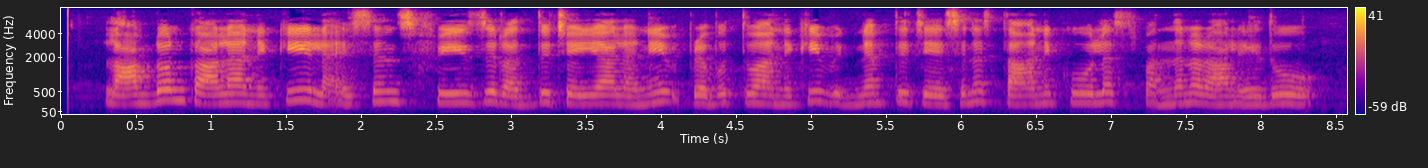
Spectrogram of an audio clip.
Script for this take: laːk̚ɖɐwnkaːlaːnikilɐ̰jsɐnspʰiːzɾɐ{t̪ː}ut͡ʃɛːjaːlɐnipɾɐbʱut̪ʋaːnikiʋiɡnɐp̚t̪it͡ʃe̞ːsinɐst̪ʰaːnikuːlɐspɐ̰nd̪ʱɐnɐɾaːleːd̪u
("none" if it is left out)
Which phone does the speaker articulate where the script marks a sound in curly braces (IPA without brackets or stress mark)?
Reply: d̪ː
